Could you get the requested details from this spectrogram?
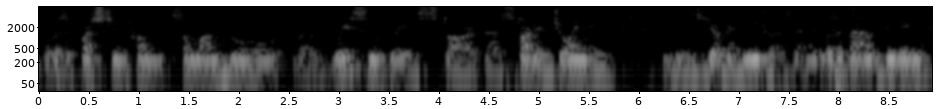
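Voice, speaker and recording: A man's voice: medium pitch, a little mellow, echoey room, far from the mic. A man with a Dutch accent, a yoga teacher, talking casually to camera with many hesitant ums. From Netherlands. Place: room with a wooden floor.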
